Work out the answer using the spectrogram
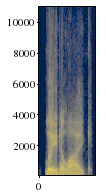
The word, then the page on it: ladylike: American English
